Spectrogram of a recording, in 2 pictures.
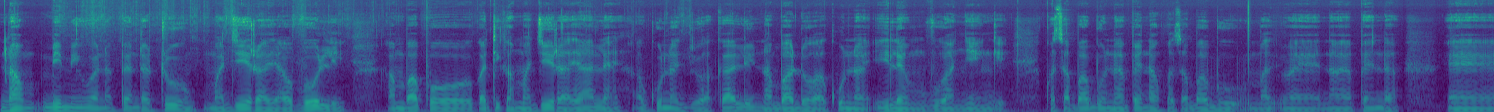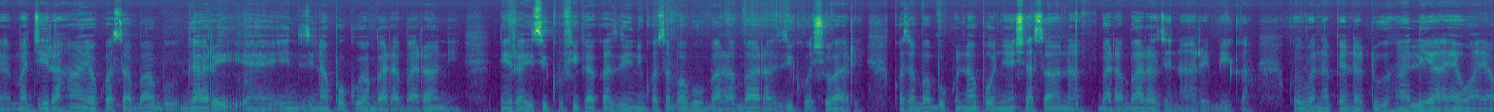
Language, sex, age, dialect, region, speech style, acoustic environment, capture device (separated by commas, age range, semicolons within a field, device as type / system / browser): Swahili, male, 25-34, Kenya - Nairobi Sheng-influenced, Kenya, relaxed; focused, silence, mobile / Linux / Chrome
